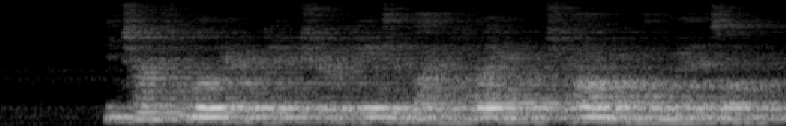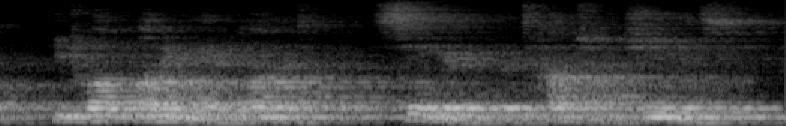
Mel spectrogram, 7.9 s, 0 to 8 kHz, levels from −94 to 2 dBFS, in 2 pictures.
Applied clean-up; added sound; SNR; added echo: none; none; none; reverberation time 2.2 s.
